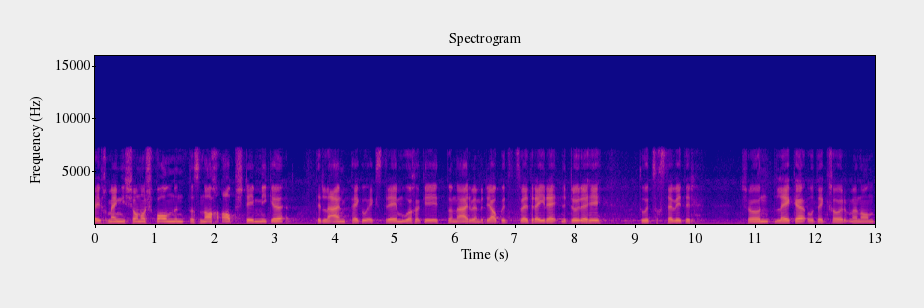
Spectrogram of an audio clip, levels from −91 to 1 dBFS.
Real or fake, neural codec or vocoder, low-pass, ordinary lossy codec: fake; codec, 16 kHz, 8 kbps, FunCodec, trained on Chinese and English, 25 frames a second; 7.2 kHz; none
